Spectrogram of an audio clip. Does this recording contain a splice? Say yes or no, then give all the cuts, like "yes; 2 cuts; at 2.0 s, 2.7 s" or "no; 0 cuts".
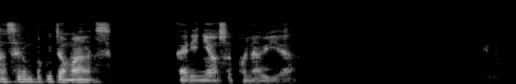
no; 0 cuts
